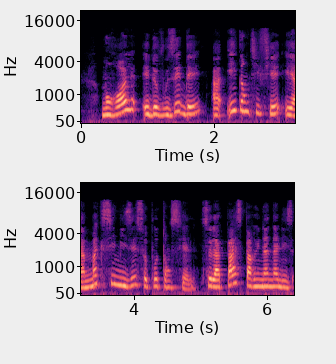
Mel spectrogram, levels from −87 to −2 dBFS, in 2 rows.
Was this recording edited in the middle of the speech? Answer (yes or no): yes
